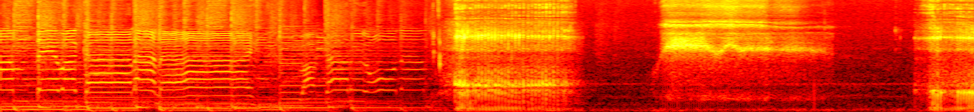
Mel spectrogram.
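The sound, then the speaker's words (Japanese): A short melodic jingle gives way to loud, raspy snoring of Dora, a fat cat, while the house is being cleaned: three long, rough snores with quiet breaths between them, alone. “ドラのいびきが響き渡る中、今日も家の掃除が行われていた。”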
